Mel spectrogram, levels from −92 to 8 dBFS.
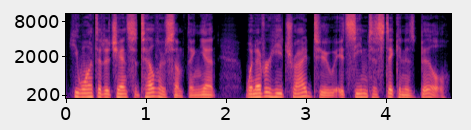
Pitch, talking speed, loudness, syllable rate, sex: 120 Hz, 250 wpm, -19 LUFS, 6.2 syllables/s, male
